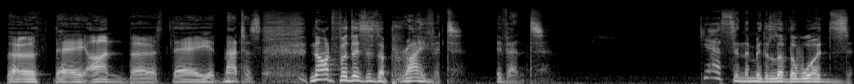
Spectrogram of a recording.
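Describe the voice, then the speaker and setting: A man playing an eccentric, fussy tea-party host in an audio roleplay, pompous and formal in old-fashioned diction, with a breathy, husky voice and an undertone of grief. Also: mid-range voice, big pitch swings, takes it slowly, pauses often, fairly bright tone, no echo, heavily acted. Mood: indignant, scolding. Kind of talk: theatrical character audio roleplay.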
